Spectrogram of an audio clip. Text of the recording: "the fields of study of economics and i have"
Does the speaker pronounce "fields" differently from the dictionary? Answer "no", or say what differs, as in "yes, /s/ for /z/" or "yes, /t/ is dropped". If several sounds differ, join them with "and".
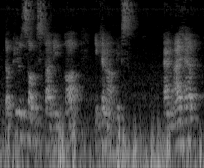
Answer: yes, /p/ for /f/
